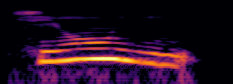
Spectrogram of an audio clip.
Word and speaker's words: 知恩院: 在京都有一个非常有名的寺庙叫齐翁院，那它的汉字的中文发音就是知恩院。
